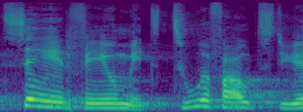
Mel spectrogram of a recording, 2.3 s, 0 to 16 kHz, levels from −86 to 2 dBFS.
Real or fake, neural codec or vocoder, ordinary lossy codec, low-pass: real; none; none; 14.4 kHz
